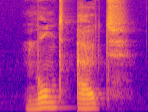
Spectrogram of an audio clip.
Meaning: inflection of uitmonden: 1. first-person singular present indicative 2. second-person singular present indicative 3. imperative
- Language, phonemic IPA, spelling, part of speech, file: Dutch, /ˈmɔnt ˈœyt/, mond uit, verb, Nl-mond uit.ogg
